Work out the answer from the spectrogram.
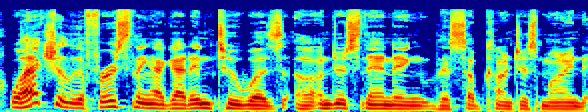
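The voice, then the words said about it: US East Coast accent. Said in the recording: “I could tell by your accent you're from the East Coast”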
